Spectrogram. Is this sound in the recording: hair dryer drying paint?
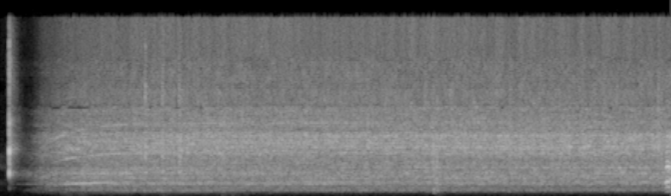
yes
